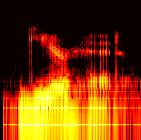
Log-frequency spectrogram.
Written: gearhead

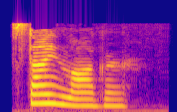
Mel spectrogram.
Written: steinlager

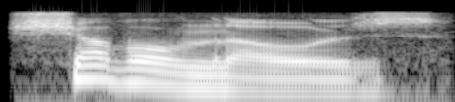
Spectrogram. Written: shovelnose

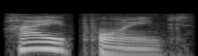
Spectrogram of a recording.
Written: High Point

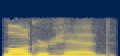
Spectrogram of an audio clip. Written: loggerhead

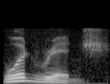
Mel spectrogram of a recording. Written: Woodridge

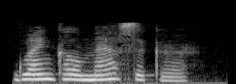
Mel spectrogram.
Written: glencoe massacre

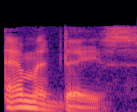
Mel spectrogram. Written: amidase

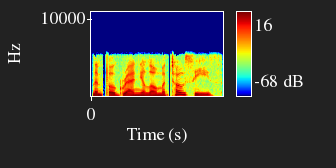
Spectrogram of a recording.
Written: lymphogranulomatoses

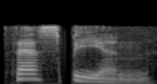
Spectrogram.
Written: thespian

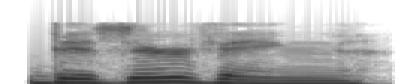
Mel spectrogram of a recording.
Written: deservingness

